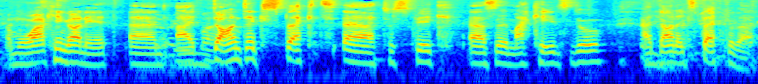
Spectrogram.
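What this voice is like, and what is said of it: Rwandan-accented English. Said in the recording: “My accent is not the best... you will tell by my accent that I am not from Houston. I'm from Rwanda”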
